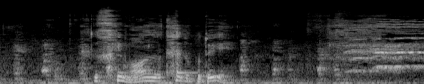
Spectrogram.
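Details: Village hen calling with loud, uneven clucks and a drawn-out, wavering cackle, then a steady tonal sound in the background toward the close.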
